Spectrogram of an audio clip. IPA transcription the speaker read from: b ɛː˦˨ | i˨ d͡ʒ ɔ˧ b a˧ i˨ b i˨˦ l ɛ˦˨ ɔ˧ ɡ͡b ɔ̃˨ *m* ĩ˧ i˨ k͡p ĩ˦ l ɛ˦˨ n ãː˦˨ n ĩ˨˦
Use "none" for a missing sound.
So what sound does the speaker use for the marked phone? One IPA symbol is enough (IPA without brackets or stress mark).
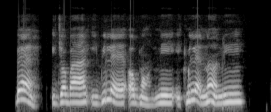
n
